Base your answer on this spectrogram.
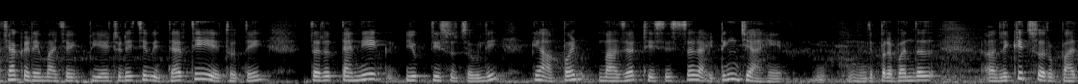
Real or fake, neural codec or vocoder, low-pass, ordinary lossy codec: fake; codec, 16 kHz, 16 kbps, FunCodec, trained on Chinese and English, 50 frames a second; none; none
